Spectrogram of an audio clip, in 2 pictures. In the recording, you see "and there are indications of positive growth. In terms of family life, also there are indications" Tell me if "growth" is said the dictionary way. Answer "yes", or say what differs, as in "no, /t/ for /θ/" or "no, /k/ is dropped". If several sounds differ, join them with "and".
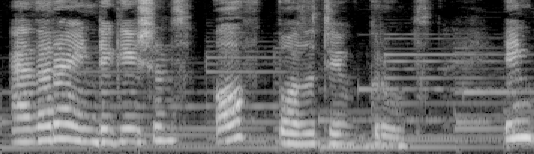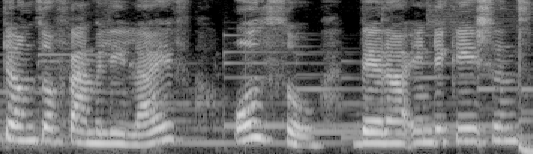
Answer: no, /s/ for /θ/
